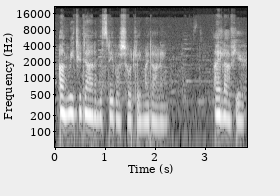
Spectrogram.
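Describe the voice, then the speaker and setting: A woman playing a gentle, troubled young princess in a fantasy romance audio roleplay, speaking softly and intimately in courtly, old-fashioned phrasing. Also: medium pitch, muffled recording, close to an everyday voice. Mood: tender. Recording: background music.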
